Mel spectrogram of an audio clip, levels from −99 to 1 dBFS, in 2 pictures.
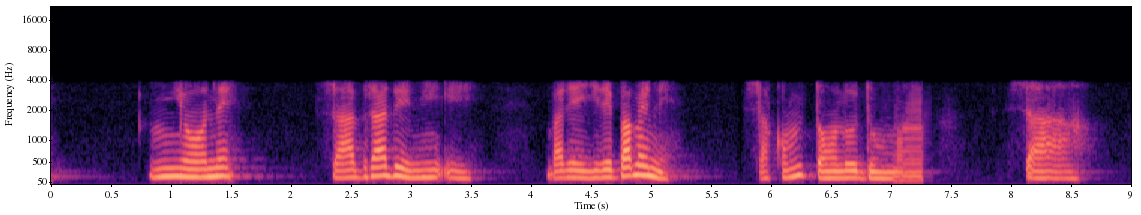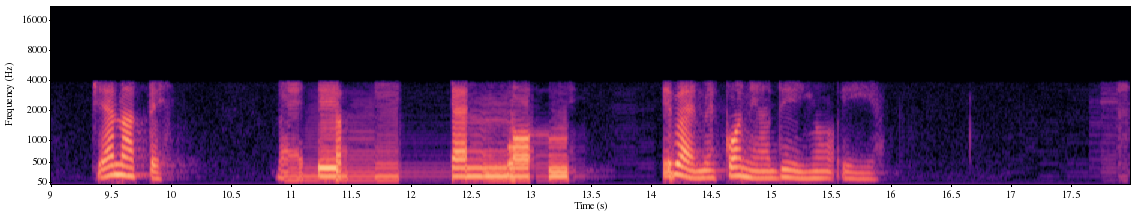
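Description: The whole recording runs through the AMR narrowband mobile codec at 10.2 kbit/s, and you can plainly hear it. Everything above 4 kHz is gone, and the speech has that thin, buzzy, synthetic quality from a vocal-tract model squeezed into so few bits.

At 5.70 s, right after "yere ba mɛ ne" and before "sa kɔ m dɔn", there are lost AMR speech frames. About 40 ms goes missing, which fits two dropped 20 ms frames. The decoder stretches the last good pitch and spectral settings with fading gain, so you get a short dip and warble.

From 7.01 to 7.40 s, just after "m dɔn lo dum", the speech turns into a robotic sound from repeated short buffers. It's a rigid, metallic buzz at 93.8 Hz that still loosely tracks the syllables. That pitch matches a chunk of about 10.7 ms being looped, likely because fresh audio was arriving too slowly. Essentially all of that stretch is repeats. The same buzz comes back from 10.94 to 13.44 s.

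Inside that stretch, at 12.58 s, another lost AMR speech frame costs about 20 ms, adding a brief warbly hole on top of the buzz.

The robotic buzz returns a final time from 17.00 s to the end at about 17.99 s, again at 93.8 Hz.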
